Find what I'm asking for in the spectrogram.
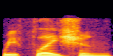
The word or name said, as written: reflation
